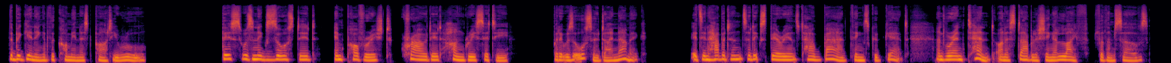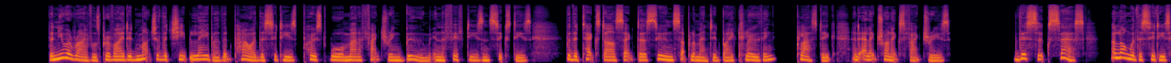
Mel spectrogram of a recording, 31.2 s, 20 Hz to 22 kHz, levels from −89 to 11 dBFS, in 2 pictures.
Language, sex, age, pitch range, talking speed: English, female, 50-69, 155-195 Hz, 150 wpm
